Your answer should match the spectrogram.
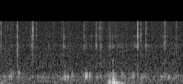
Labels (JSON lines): {"label": "ambient", "recorder": "HydroMoth"}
